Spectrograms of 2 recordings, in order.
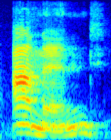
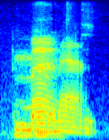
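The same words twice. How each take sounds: First: The first vowel is a full 'eh' sound. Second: The first vowel is a weak schwa sound. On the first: The speaker calls it wrong. "not eh" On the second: The speaker calls it right. "This is the schwa at the beginning"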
